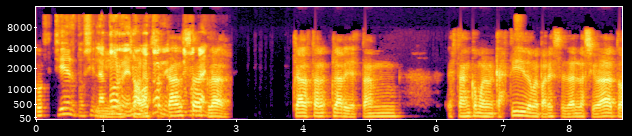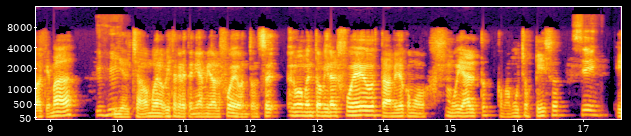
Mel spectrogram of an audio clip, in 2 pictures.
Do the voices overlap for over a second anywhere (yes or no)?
yes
